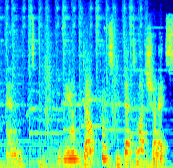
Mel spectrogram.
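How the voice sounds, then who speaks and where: Music plays behind a voice that speaks at a very slow pace. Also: man. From Netherlands. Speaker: male friend of the channel owner, not a makeup expert. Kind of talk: comedic voiceover commentary on a makeup tutorial. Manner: hesitant, unsure, naive.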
